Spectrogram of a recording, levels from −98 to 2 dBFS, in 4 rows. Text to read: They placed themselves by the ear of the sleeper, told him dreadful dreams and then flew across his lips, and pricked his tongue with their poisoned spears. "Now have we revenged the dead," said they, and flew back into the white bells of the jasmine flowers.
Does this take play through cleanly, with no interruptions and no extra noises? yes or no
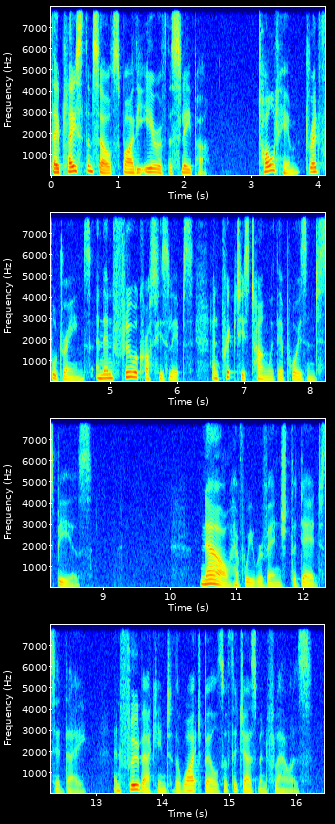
yes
